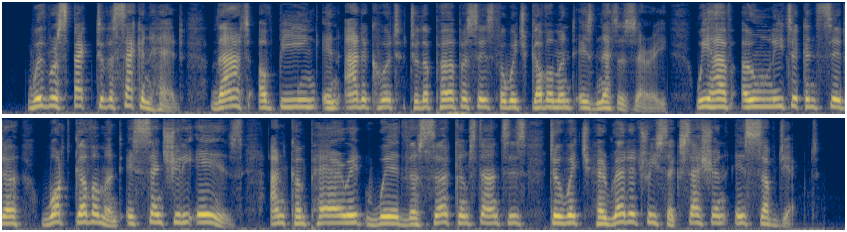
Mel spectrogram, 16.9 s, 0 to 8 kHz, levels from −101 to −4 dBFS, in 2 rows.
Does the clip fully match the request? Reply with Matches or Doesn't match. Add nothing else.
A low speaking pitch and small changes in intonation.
Doesn't match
